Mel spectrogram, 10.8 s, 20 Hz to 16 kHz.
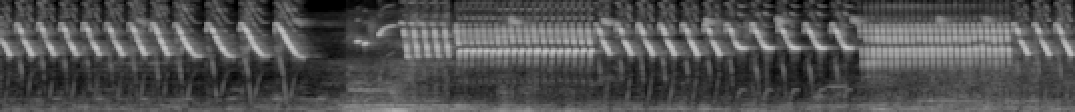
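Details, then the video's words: Canary singing a long tutor song: rapid descending whistles repeated many times, a short pause, then buzzy rolling trills, chattering phrases and a dense high rattle. "Kicau Burung Kenari 142 II LUAR BIASA GACOR PANJANG Cocok untuk Masteran"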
